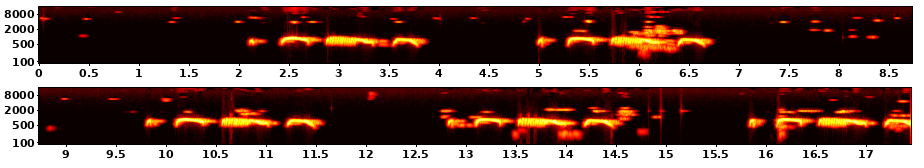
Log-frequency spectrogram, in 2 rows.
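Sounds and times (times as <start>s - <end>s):
spotted dove cooing: 2.1s - 4.0s, 5.0s - 6.8s, 9.8s - 11.6s, 12.8s - 14.8s, 15.8s - 17.4s.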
